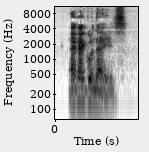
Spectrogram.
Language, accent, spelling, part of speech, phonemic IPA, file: French, Canada, aragonaise, adjective, /a.ʁa.ɡɔ.nɛz/, LL-Q150 (fra)-aragonaise.wav
- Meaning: feminine singular of aragonais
